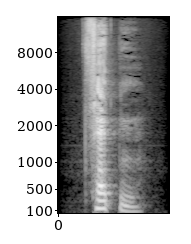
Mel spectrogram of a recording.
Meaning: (adjective) inflection of fett: 1. strong genitive masculine/neuter singular 2. weak/mixed genitive/dative all-gender singular 3. strong/weak/mixed accusative masculine singular
- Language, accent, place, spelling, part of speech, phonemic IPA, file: German, Germany, Berlin, fetten, adjective / verb, /ˈfɛ.tən/, De-fetten.ogg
